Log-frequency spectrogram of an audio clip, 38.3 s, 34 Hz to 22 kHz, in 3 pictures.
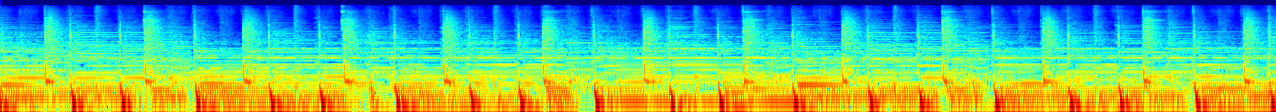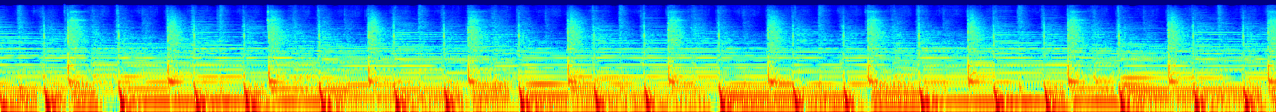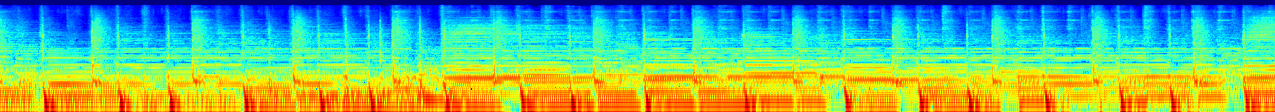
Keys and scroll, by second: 18.2 ctrl+v, 25.5 d, 26.3 k, 32.5 ctrl+space.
